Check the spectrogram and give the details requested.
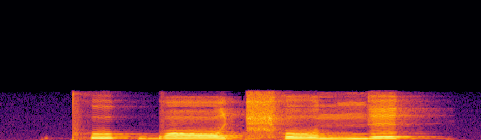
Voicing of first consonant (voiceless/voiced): voiceless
